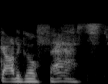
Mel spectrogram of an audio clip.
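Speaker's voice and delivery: close, leaning-in half-whisper. Leaning in to half-whisper a taunt at a foe: half-whispering in character. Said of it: "I'm gonna lean in and whisper".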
